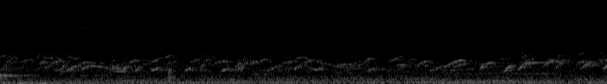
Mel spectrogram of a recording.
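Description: A distant group of coyotes howls and yips in overlapping, wavering, rising and falling voices.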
